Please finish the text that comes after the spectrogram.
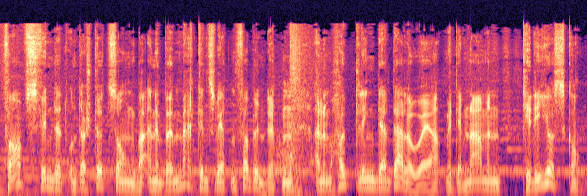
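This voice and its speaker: A man reading scripted historical documentary narration in a measured, dramatic storytelling manner. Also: on the low side, animated. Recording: prominent music behind narration.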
